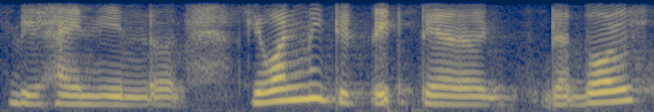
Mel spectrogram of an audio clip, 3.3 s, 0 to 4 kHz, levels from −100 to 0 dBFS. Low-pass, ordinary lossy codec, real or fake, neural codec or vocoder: 3.6 kHz; none; fake; codec, 16 kHz, 1 kbps, FunCodec, trained on Chinese and English, 50 frames a second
